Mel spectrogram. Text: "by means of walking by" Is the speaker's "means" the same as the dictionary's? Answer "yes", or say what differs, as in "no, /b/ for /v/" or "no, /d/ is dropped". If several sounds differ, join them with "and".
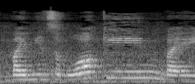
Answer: no, /s/ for /z/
